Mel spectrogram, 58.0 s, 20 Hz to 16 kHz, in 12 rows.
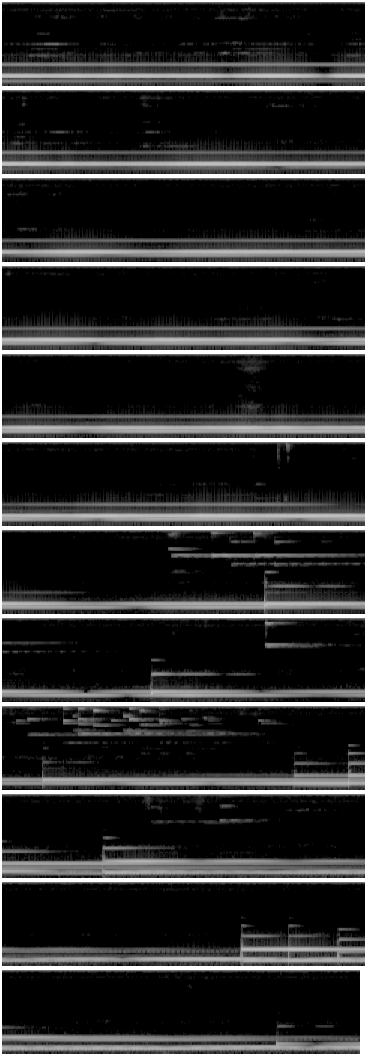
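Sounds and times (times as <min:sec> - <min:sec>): singing bowls ringing: 0:00.0 - 0:58.0.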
